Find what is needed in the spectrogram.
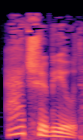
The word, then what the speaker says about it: attribute: 那么作为名词的话哈、啊，念成了 attribute 哈、啊，它的意思呢指一个东西特有的一个属性哈、啊，用这个词 attribute。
